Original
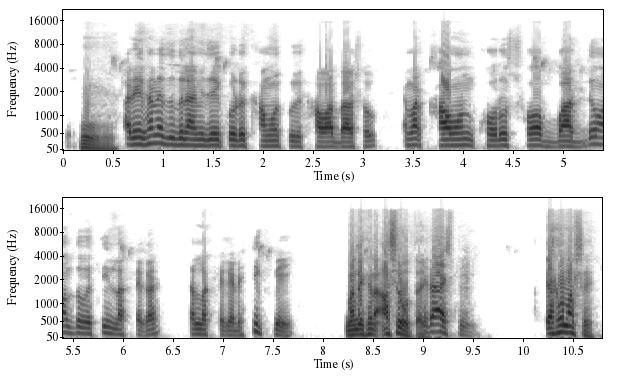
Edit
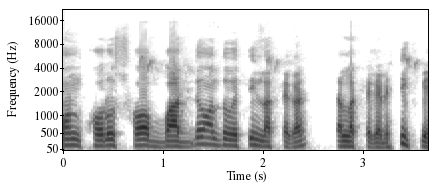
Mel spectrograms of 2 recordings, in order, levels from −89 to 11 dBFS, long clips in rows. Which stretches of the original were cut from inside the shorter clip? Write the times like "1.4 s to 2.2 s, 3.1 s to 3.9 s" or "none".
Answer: none

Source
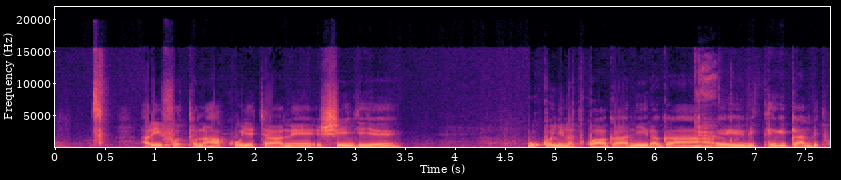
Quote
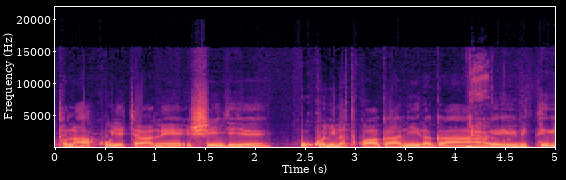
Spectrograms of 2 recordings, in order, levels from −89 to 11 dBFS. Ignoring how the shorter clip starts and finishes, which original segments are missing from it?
3.5 s to 4.5 s

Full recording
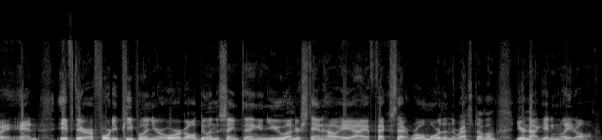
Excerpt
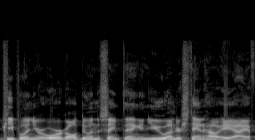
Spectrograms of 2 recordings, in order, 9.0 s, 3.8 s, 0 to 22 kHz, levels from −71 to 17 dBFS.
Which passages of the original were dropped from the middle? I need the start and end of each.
none

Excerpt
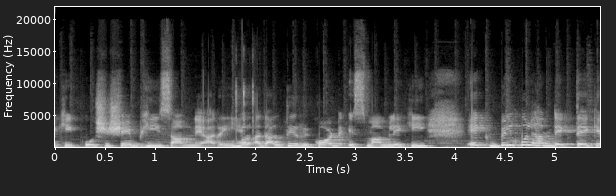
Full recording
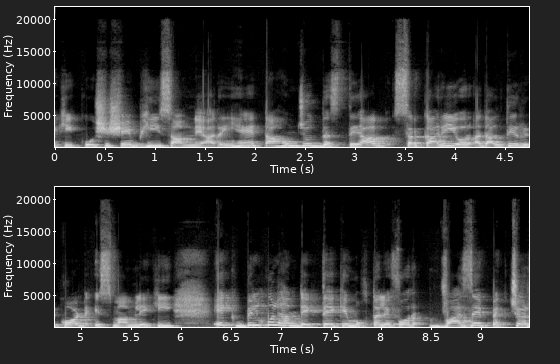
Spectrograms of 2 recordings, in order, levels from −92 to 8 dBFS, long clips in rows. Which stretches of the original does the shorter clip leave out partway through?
1.9 s to 4.1 s

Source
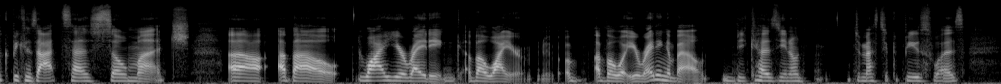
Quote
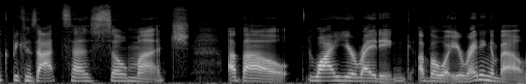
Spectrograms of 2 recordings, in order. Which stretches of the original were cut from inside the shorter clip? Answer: 2.2 s to 2.7 s, 4.5 s to 5.8 s

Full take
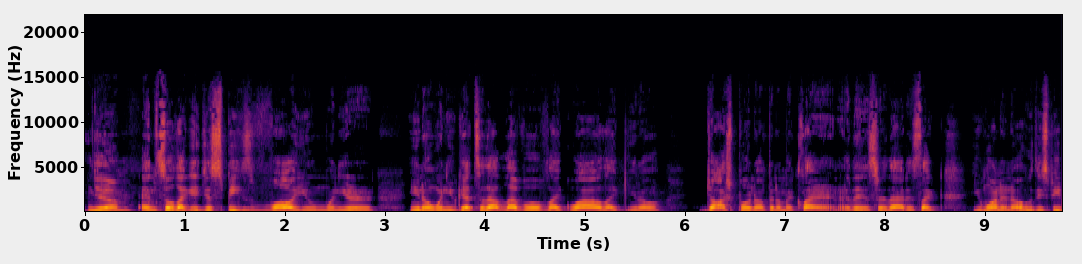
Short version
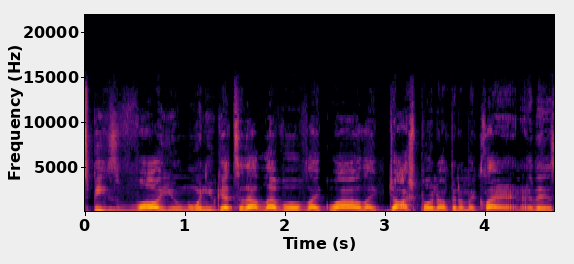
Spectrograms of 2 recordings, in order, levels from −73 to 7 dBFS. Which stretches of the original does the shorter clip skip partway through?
2.4 s to 3.5 s, 5.4 s to 6.1 s

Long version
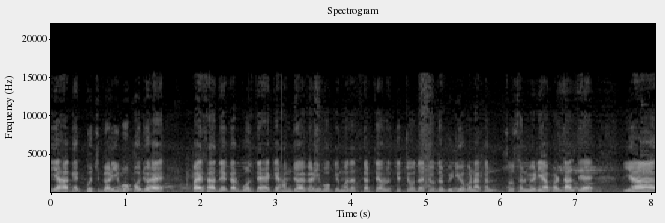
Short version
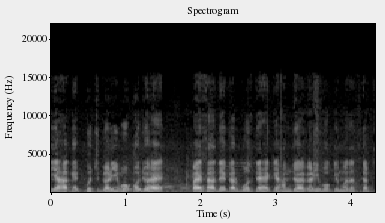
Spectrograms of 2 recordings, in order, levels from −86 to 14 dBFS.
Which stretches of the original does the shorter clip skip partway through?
none

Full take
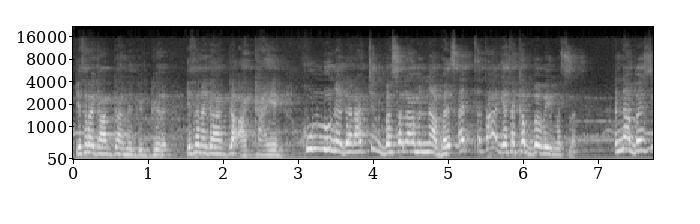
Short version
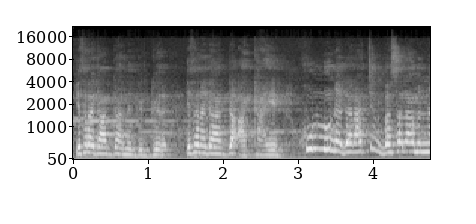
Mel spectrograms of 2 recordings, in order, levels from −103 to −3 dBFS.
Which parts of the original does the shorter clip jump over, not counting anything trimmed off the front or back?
none

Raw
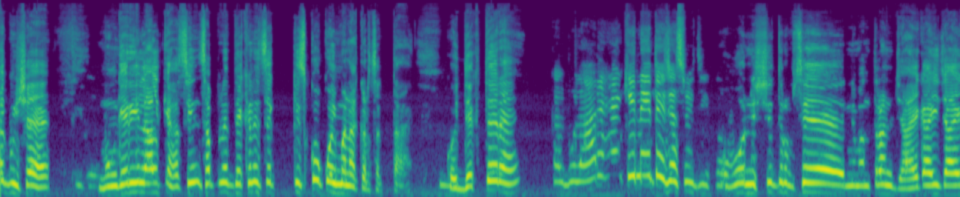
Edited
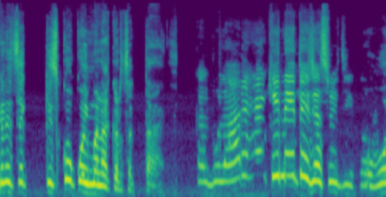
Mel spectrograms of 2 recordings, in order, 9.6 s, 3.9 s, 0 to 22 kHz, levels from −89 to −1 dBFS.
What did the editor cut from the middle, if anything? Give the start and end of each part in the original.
4.3 s to 5.3 s

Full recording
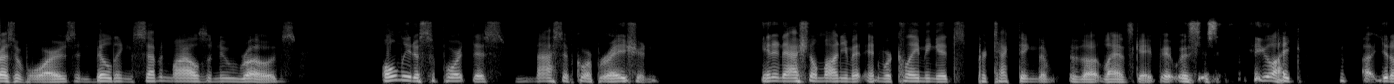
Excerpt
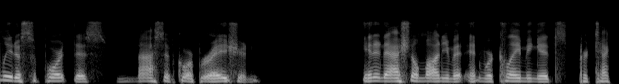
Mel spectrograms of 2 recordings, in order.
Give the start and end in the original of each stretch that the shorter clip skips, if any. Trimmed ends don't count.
none

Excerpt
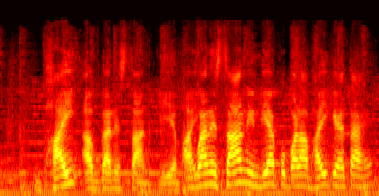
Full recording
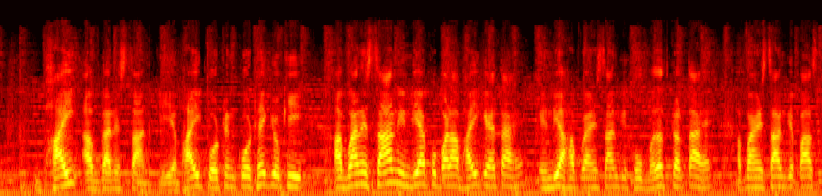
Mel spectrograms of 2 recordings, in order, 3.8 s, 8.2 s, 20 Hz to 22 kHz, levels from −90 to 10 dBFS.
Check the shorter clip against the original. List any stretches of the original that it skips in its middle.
1.7 s to 3.2 s

